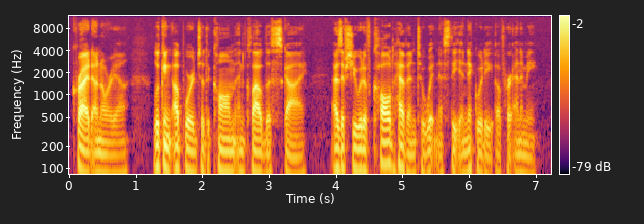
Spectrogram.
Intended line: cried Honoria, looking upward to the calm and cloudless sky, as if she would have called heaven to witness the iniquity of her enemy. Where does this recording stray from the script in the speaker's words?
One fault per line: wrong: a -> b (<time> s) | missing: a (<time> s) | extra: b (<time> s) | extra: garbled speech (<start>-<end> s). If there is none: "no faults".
no faults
